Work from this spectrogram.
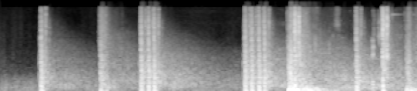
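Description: Gunfire in a video game: short bursts of rapid automatic shots separated by pauses, loud and close, with the later bursts coming closer together.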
